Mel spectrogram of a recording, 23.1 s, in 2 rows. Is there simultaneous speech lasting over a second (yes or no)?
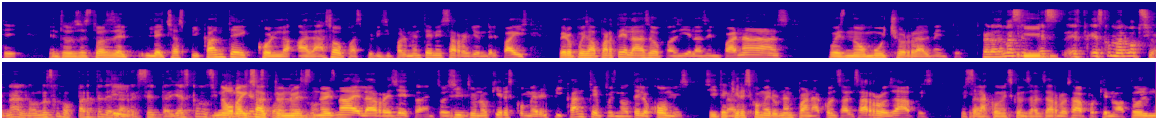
yes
